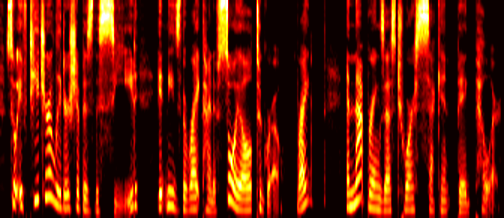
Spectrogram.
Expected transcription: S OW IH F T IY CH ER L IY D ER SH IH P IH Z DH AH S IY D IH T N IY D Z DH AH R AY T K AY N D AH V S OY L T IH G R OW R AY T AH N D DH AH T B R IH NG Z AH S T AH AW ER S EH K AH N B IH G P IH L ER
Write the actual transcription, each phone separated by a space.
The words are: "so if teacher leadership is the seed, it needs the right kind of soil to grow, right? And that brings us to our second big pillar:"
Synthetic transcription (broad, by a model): S OW IH F T IY CH ER L IY D ER SH IH P IH Z DH AH S IY D IH T N IY D Z DH AH R AY T K AY N D AH V S OY L T IH G R OW R AY T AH N DH AH T B R IH NG Z AH S T AH AW ER S EH K AH N B IH G P IH L ER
